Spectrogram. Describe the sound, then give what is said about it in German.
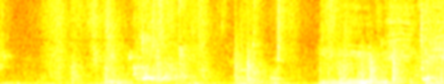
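Water runs into a bathtub with a steady, splashing rush that swells and dips in bursts, fairly loud, with a few faint vocal sounds mixed in. “Hat sich das Wasser einfach nur verteilt oder läuft dann noch mehr raus?”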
